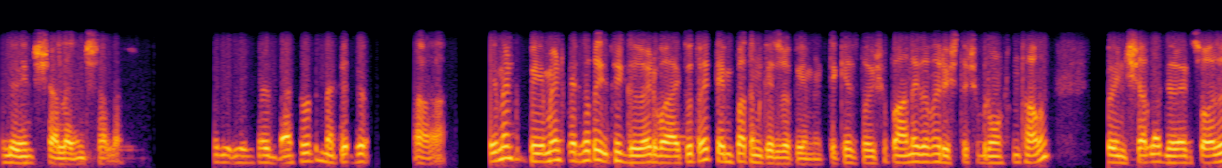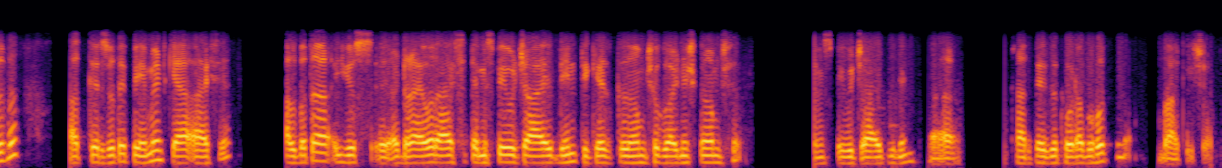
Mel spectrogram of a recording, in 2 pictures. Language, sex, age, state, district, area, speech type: Kashmiri, male, 18-30, Jammu and Kashmir, Anantnag, urban, conversation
